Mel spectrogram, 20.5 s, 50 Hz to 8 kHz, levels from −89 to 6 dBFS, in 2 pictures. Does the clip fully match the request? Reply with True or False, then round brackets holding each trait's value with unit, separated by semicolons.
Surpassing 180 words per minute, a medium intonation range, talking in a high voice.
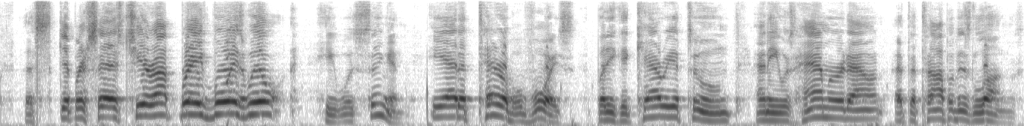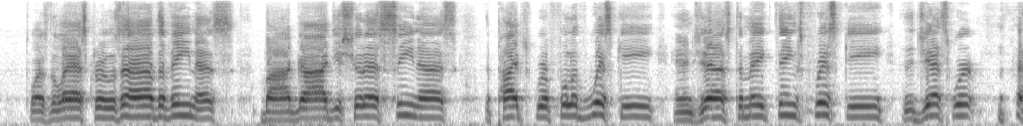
True (190 wpm; 4.8 semitones; 200 Hz)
